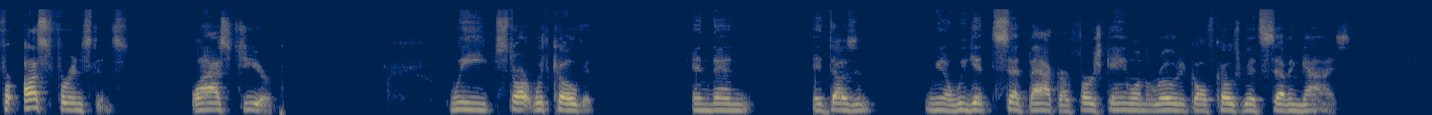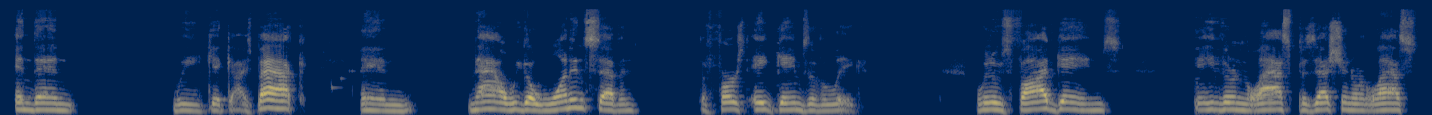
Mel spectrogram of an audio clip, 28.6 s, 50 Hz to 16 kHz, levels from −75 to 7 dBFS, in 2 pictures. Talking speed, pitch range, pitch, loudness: 135 wpm, 160-180 Hz, 170 Hz, -24 LUFS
